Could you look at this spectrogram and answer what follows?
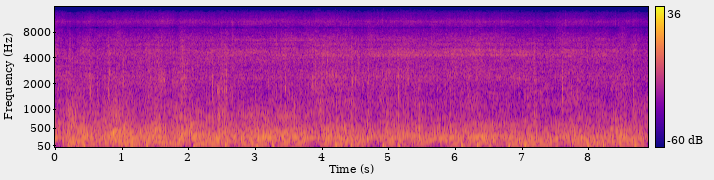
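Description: Mountain bike rolling fast down a dirt trail: a continuous rush of tyre noise and wind on the microphone. Under it runs background music with a low bass line that steps between notes.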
